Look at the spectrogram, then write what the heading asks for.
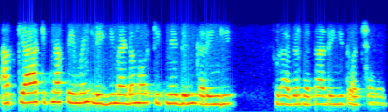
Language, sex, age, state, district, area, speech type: Hindi, female, 18-30, Madhya Pradesh, Seoni, urban, conversation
